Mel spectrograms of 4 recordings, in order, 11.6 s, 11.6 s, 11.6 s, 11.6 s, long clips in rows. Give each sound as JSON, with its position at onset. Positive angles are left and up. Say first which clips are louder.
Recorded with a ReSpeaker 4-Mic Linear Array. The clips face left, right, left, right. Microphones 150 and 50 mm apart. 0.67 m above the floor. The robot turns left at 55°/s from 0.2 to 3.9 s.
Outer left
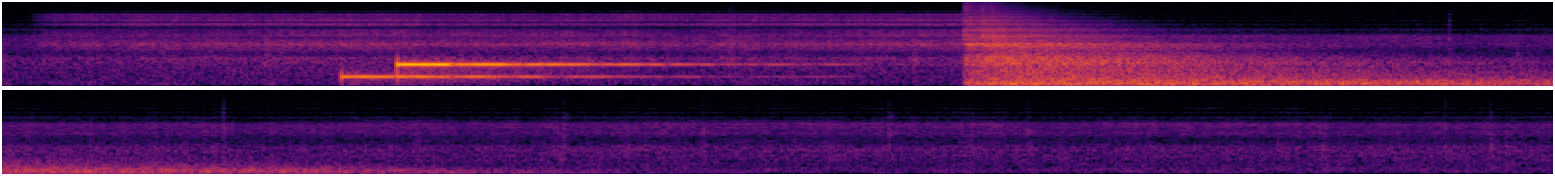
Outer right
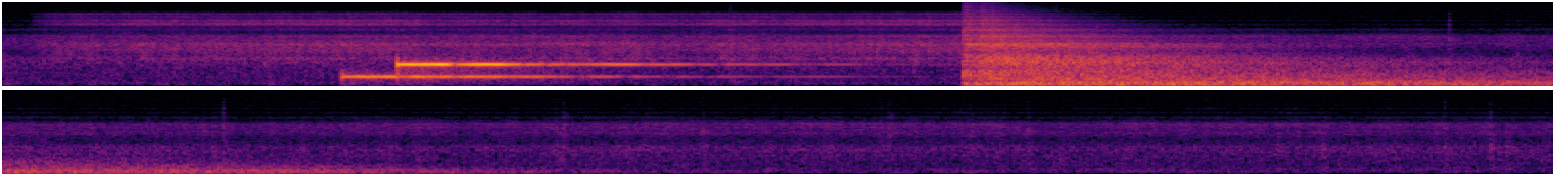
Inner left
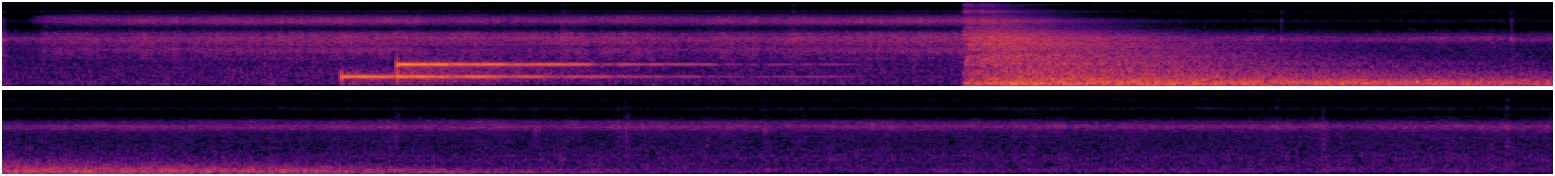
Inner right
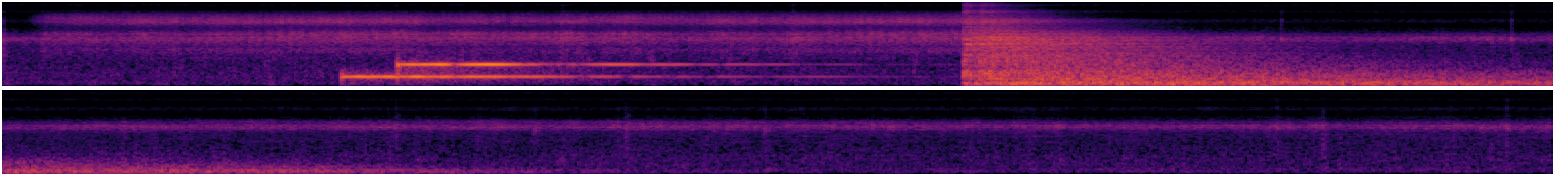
{"t": 1.3, "sound": "an alarm", "louder": "even, inner left 1 dB", "side_deg": 25, "distance_m": 0.9}
{"t": 3.6, "sound": "an explosion", "louder": "outer right 1 dB, inner right 1 dB", "side_deg": -75, "distance_m": 2.0}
